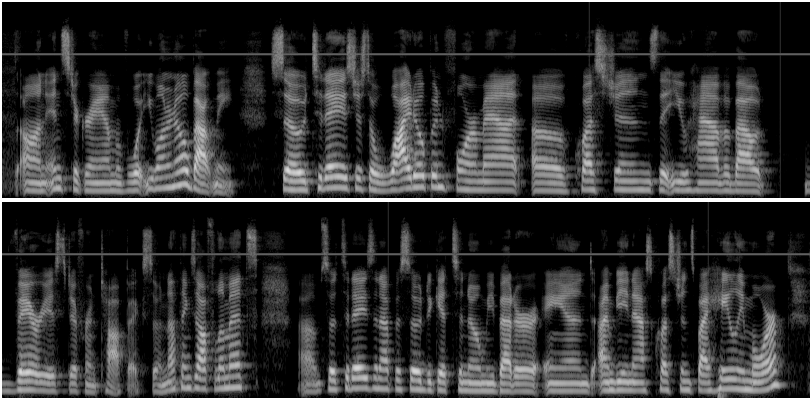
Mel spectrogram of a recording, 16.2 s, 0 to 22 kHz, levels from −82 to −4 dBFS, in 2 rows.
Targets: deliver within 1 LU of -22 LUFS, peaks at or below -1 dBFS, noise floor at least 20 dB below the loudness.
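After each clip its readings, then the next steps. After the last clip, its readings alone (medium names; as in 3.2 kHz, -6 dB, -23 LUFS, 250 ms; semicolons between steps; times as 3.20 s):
clicks found 4; steady tone 7.3 kHz; tone level -48 dBFS; loudness -28.0 LUFS; peak level -8.0 dBFS; loudness target -22.0 LUFS
-> de-click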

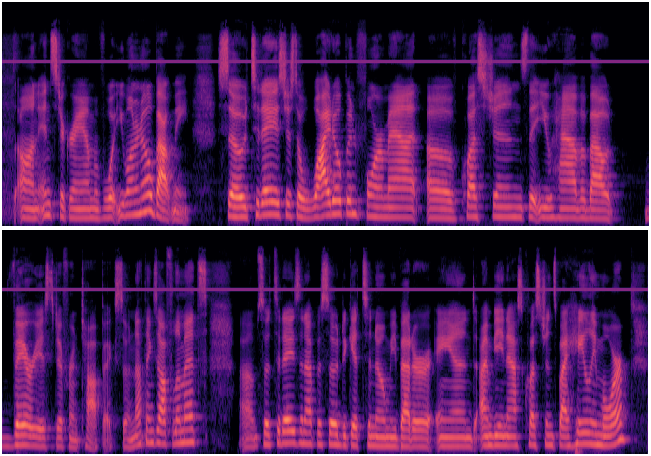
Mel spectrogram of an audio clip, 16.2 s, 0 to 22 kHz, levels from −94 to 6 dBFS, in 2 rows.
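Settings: clicks found 0; steady tone 7.3 kHz; tone level -48 dBFS
-> band-stop 7.3 kHz, Q 30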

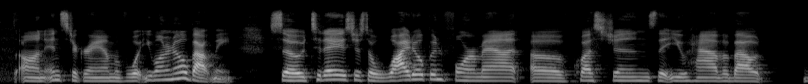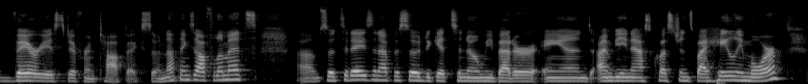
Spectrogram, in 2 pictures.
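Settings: steady tone not found; loudness -28.5 LUFS; peak level -8.0 dBFS; loudness target -22.0 LUFS
-> trim +6.5 dB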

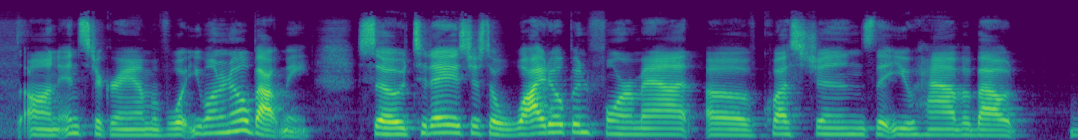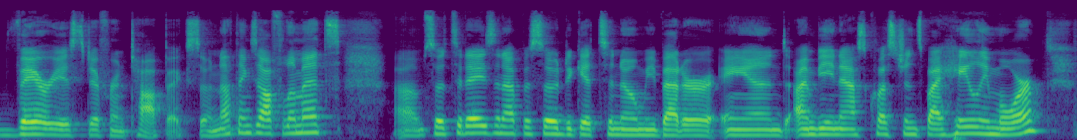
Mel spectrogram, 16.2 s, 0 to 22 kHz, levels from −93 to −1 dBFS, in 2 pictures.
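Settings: loudness -22.0 LUFS; peak level -1.5 dBFS; noise floor -51 dBFS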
